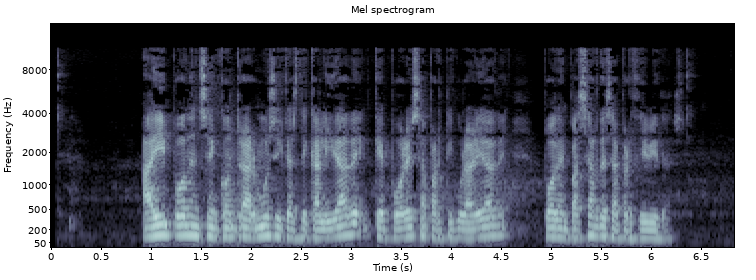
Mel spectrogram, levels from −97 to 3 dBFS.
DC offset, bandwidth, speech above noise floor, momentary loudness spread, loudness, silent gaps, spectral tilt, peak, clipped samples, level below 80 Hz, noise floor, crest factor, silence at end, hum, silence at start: under 0.1%; 11.5 kHz; 45 dB; 8 LU; -24 LUFS; none; -5.5 dB/octave; -4 dBFS; under 0.1%; -52 dBFS; -69 dBFS; 20 dB; 0.55 s; none; 0.9 s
